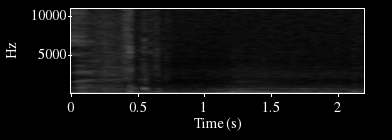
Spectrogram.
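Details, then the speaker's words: V8 pickup truck at auction, 221,000 miles, no check engine light, aftermarket exhaust, just started: deep steady low burble with an even beat and no knocks or ticks; normal idle. "I don't know if you can hear that, but it's aftermarket exhaust as well."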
